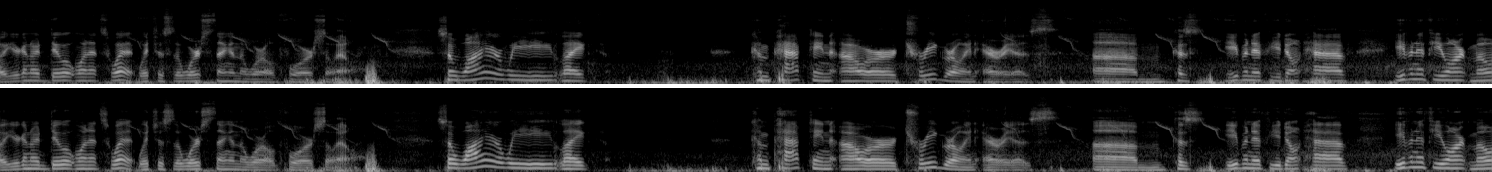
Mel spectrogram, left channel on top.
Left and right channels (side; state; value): both; normal; correlation -0.11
